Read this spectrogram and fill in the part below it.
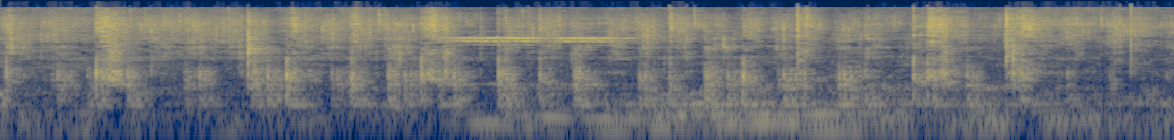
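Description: Onion, cashews and chopped ginger sautéing in a pan for a radish rice dish: a continuous close sizzle with frequent rhythmic clatter of a spatula stirring and scraping against the pan, no speech.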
